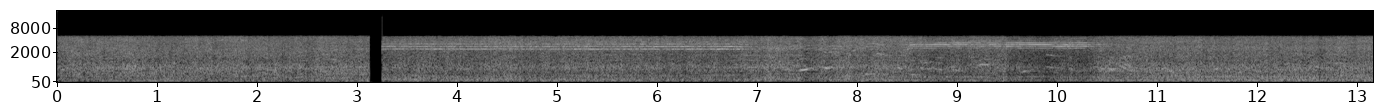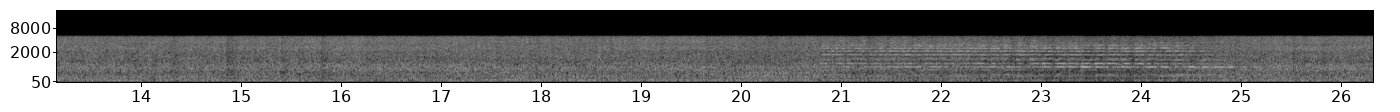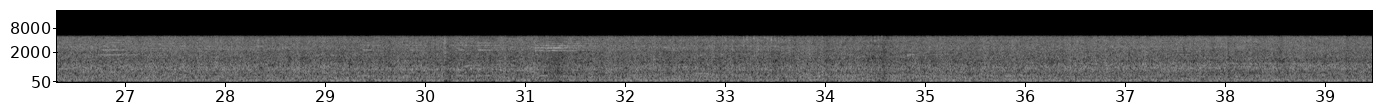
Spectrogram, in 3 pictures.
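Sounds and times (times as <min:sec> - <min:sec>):
low rumble of passing traffic in Saigon: 0:00.0 - 0:39.4
rain pouring over a flooded Saigon street: 0:00.0 - 0:39.4
vehicle horns in Saigon: 0:03.3 - 0:07.1, 0:08.4 - 0:10.6, 0:20.8 - 0:25.1, 0:30.2 - 0:31.7.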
